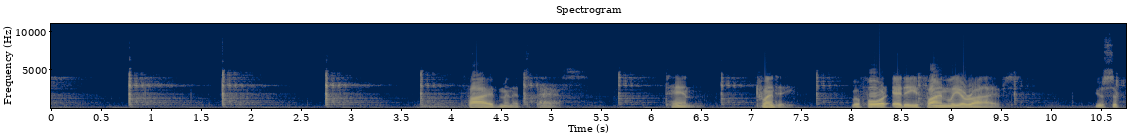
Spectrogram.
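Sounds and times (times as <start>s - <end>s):
low steady hum: 0.0s - 10.7s
tower clock ticking with heavy resonant knocks: 1.7s - 2.1s, 2.7s - 10.7s
speech: 4.2s - 5.2s, 6.2s - 9.7s, 10.4s - 10.7s.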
